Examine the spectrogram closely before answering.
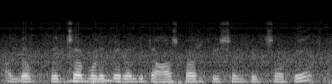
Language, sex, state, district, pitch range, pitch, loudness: Tamil, male, Tamil Nadu, Namakkal, 125-135 Hz, 130 Hz, -18 LUFS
